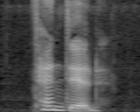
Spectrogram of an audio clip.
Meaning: simple past and past participle of tend
- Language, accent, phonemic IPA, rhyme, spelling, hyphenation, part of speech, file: English, US, /ˈtɛndɪd/, -ɛndɪd, tended, tend‧ed, verb, En-us-tended.ogg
